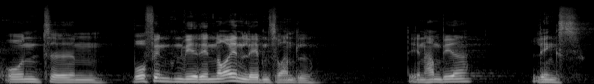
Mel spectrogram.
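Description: A man's voice: mid-range voice, takes it slowly. A man preaching a sermon, asking questions and answering them himself, pushing key words up with emphasis. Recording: long hall reverb.

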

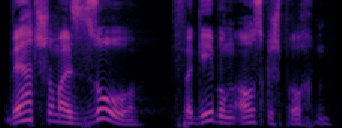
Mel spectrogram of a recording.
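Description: A man's voice: medium pitch, expressive, moderate pace. A man preaching a sermon, earnest and emphatic, speaking directly to his congregation. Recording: long reverb of a hall.

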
